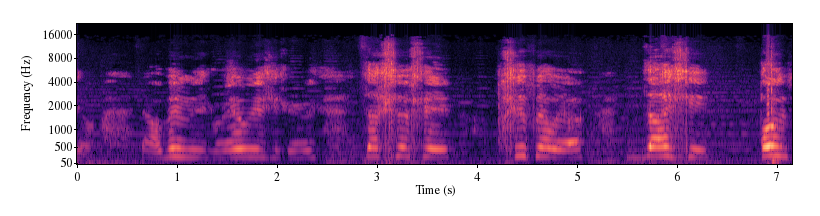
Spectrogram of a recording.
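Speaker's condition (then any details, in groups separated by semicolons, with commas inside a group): Cerebral palsy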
